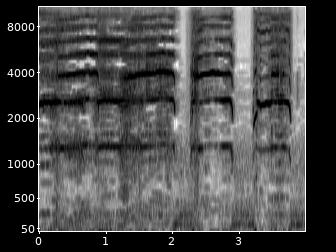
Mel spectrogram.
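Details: Peregrine falcon at a power-plant nest box beside the Mississippi River, Elk River, Minnesota, about 7am, unable to get into the box with breakfast, gives loud, harsh, drawn-out wailing calls about a second each in a rapid, insistent series.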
